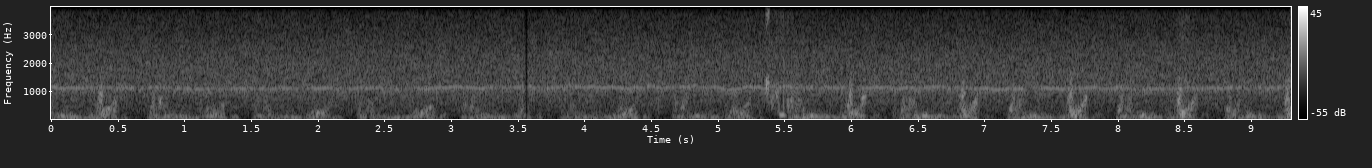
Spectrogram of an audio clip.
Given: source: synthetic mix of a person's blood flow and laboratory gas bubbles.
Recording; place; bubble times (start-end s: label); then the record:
Doppler ultrasound of blood flow; precordium
5.35-5.57 s: bubbles
8.45-8.54 s: bubbles
From the record:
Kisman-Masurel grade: 123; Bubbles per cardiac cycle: 1 to 2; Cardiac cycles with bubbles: 10 to 50%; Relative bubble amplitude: loud (0.450 to 0.775); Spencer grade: 2 (many but less than half of the cardiac periods contain bubble signals, singularly or in groups); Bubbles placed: anywhere in the cardiac cycle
